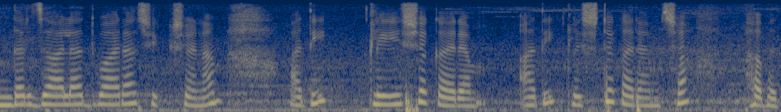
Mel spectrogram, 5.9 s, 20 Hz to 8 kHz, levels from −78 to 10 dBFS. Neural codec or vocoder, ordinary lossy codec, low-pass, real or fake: none; none; 7.2 kHz; real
